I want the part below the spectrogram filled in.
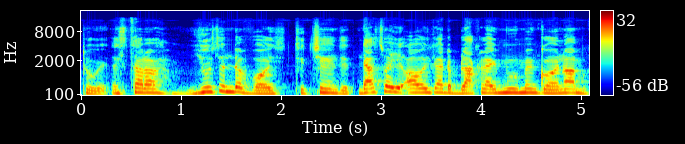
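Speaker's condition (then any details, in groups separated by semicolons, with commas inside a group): Hearing impairment; past speech impediment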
